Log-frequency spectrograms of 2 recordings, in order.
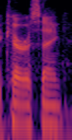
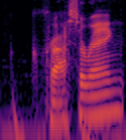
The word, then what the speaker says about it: Krasarang: I don't just want to go hog wild and start doing half the Karasang. Krasarang? It's really the Krasarang Wilds, isn't it? I've called it Karasang Wilds my entire life. It's spelled Krasarang.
